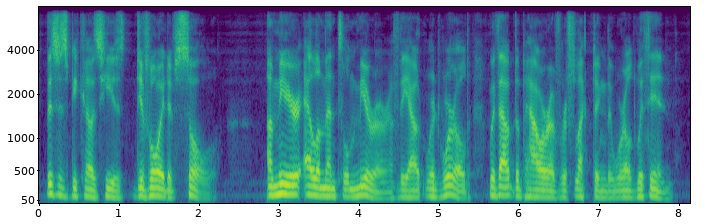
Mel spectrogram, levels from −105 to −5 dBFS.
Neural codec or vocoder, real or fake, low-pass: codec, 24 kHz, 3 kbps, HILCodec; fake; 7.2 kHz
